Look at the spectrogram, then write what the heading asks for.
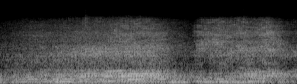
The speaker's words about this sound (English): Man, well, fuck motorcycle drivers. They cut off their mufflers so they can make that noise.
